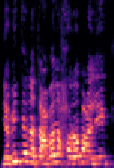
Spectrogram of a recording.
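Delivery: a loud, hurt plea for mercy; loud desperate begging; loud pleading. Acted. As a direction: cry out loud, begging her daughter. Mother pleading, being thrown out.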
